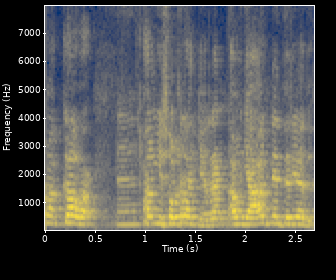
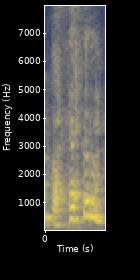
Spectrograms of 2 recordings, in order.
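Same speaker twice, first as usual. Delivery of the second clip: high burst of laughter; 13 semitones higher than usual. Real, not acted. Mocking the heckler.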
